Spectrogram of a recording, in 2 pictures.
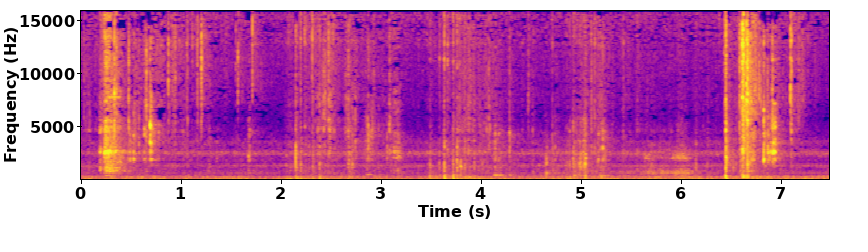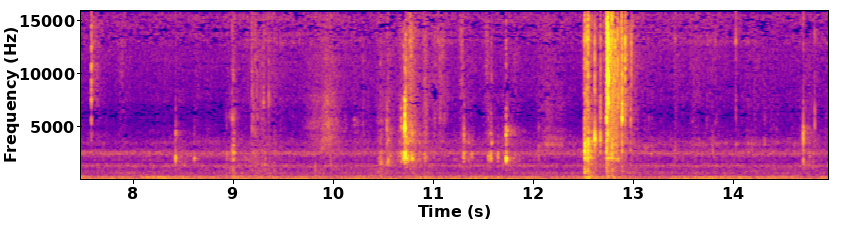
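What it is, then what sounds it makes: Bar of soap being carved. A small metal blade shaves thin curls from a hand-sized, solid pink Lux bar of soap held in the palm. Quiet, bright, crisp scraping and crinkly shaving strokes come in short bursts, with a few louder carving scrapes standing out late in the clip.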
